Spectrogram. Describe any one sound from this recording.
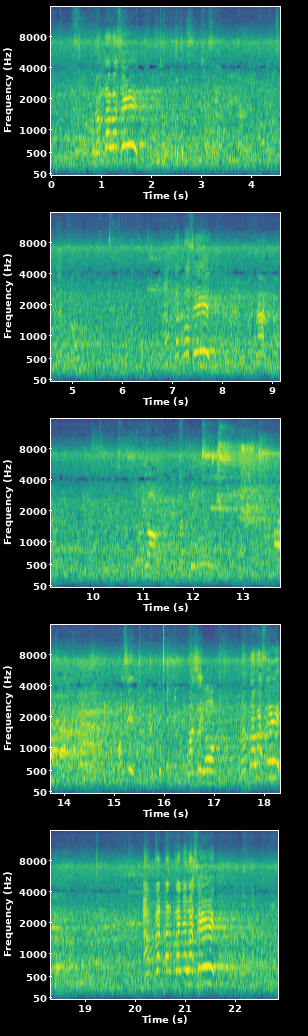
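Spectators cheer and shout in short bursts.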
